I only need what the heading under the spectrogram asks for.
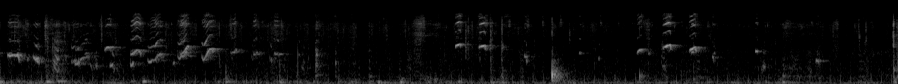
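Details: Three-week-old puppies of a litter with their mother, Bhoomi: a busy stream of high, short squeaky whimpers and yelps, many rising then falling, overlapping from several pups, with rustling and shuffling between them.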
